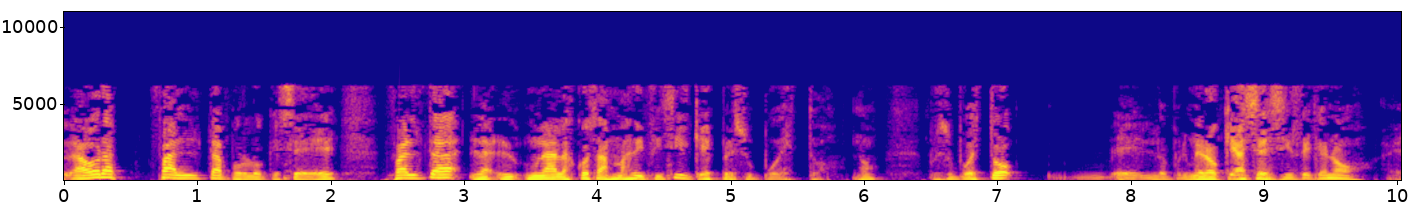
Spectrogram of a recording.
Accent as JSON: {"language": "Spanish", "region": "Buenos Aires", "country": "Argentina", "tie": "born there", "said": "yo nací en La Boca. En un conventillo de La Boca, en Gavotti Durance, todavía está."}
